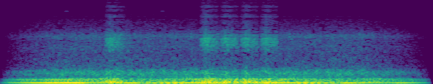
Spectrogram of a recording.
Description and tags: fire combined
This is a creatively tweaked file of white noise that has manipulated to simulate the sound of a gas stove burner being turned on, combined with an abstract representation of the sonification of fire in the background.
